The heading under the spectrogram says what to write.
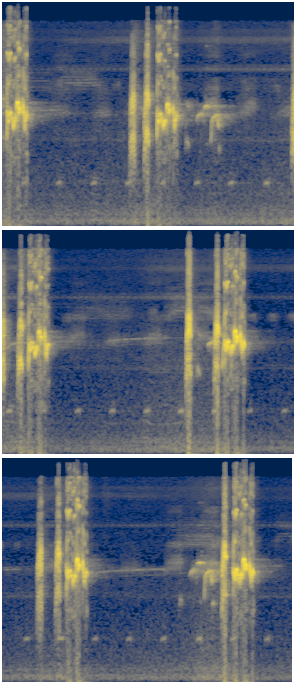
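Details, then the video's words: In mountain country, a sooty-headed bulbul sings for a trapping lure: cheerful bubbling phrases, each introduced by a sharp note, repeat roughly every two seconds, six times over, against silence. "mikat burung KUTILANG di pegunungan super GACOR bikin suara lawan tertekan"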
